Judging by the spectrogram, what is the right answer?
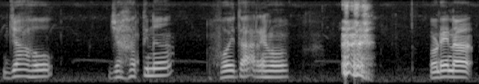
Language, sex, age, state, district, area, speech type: Santali, male, 30-45, Jharkhand, Seraikela Kharsawan, rural, spontaneous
